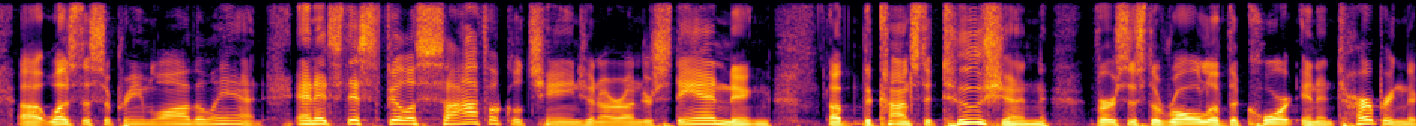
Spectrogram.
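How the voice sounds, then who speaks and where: A man delivers prepared remarks on a panel in a smooth, resonant voice. He argues his case in a measured way, with hesitant fillers between phrases. The sound is dry and close, with little room behind it. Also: medium pitch, no echo.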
